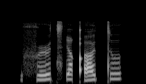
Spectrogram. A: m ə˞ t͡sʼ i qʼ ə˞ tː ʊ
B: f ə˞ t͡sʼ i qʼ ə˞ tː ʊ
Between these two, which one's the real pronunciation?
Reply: B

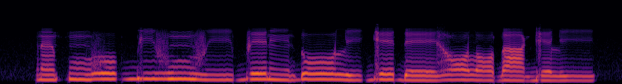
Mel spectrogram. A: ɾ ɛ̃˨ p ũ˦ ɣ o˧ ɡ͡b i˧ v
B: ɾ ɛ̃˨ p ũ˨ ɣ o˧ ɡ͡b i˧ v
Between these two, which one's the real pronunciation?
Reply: B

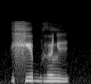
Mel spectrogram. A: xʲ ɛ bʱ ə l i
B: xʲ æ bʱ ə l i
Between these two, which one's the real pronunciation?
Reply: A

